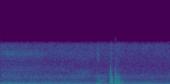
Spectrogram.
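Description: Pickup truck driving past on a snow-covered street, a steady low engine hum under a haze of road and wind noise, with one brief short noise about one and a half seconds in.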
